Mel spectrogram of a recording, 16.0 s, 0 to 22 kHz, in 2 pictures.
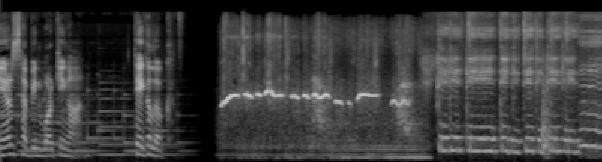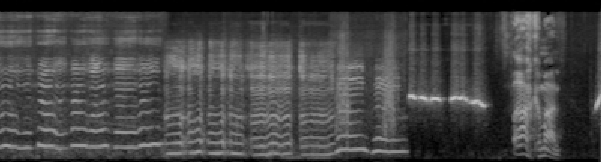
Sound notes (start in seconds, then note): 2.9 whistles; 6.1 scats; 8.4 hums; 10.6 hums; 13.4 whistles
